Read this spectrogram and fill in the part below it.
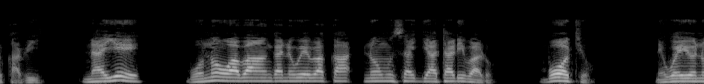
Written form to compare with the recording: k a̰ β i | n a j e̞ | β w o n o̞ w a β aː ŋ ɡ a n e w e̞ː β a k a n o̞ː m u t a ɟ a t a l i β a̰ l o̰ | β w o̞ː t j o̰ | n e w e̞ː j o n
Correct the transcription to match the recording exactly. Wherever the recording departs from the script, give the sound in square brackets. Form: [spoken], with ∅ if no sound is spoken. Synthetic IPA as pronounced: k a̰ β i | n a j e̞ | β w o n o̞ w a β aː ŋ ɡ a n e w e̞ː β a k a n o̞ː m u [s] a ɟ a t a l i β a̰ l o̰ | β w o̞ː t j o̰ | n e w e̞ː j o n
